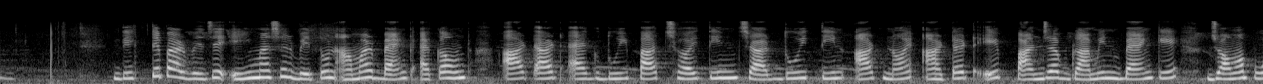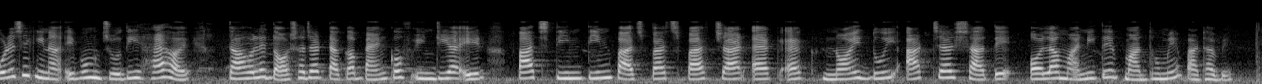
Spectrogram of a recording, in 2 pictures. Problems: background sounds at intervals, background conversations at intervals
